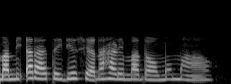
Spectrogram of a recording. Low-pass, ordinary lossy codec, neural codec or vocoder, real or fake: 3.6 kHz; none; none; real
